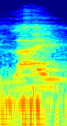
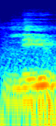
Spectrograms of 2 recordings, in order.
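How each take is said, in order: First: The vowel glides, as in 'lie'. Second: The vowel is long, as in 'leave'. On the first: It means alive. "लाइव मतलब सजीव" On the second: It means to reside. "लीव मतलब रहना"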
